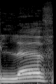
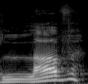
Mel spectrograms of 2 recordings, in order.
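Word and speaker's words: LÖVE: And I say love, not love, because I'm German, and whenever there are dots on top of a letter making it an umlaut, it changes the pronunciation.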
